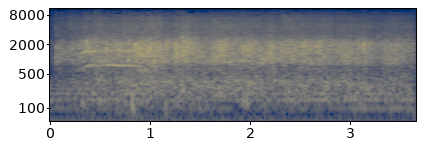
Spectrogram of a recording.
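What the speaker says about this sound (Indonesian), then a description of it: "sekali lagi tepuk tangan untuk Bapak Yatmin" Audience applause for Bapak Yatmin at a company office gathering, a full, even burst of clapping from a crowd that holds steady throughout.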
